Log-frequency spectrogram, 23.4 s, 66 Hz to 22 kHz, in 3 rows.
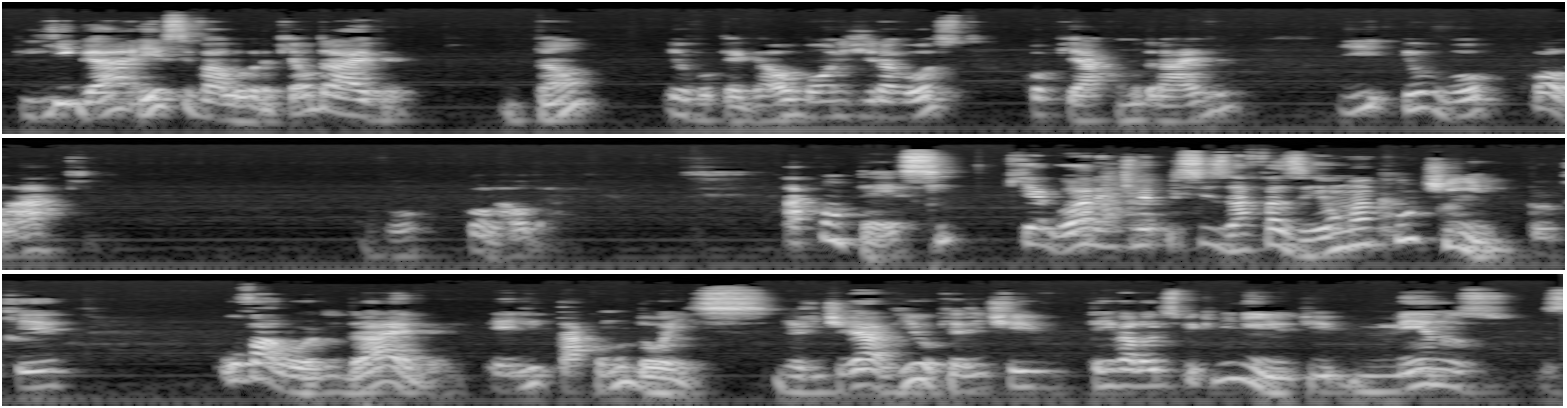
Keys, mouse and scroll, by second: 2.3 click, 3.6 right click, 3.9-5.0 middle drag, 5.0 click, 6.7 click, 8.6 right click, 10.0 click.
